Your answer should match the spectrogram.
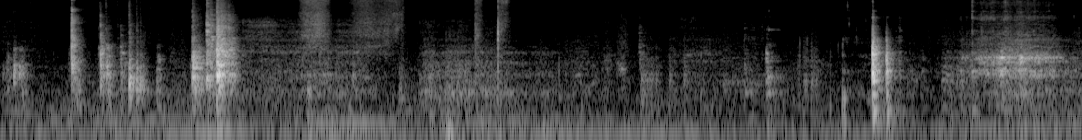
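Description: Kitchen utensils and bakeware clinking and knocking now and then, a few sharp knocks with quiet in between and the loudest one near the end, plus a brief rustling hiss about three seconds in.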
